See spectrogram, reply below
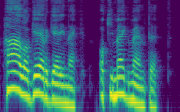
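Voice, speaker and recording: A man's voice: fairly high pitch, very animated, darkish tone. A man reading an audiobook, voicing a tearful young noble girl who cries out. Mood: relieved. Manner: tearful, crying out.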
